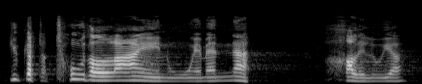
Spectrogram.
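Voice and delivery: slow, hammed-up pulpit command; mock preacher. Preacher telling women to toe the line, mock pulpit delivery. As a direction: parody a preacher drawing out the key words. Mimics preacher misusing submission verse.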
